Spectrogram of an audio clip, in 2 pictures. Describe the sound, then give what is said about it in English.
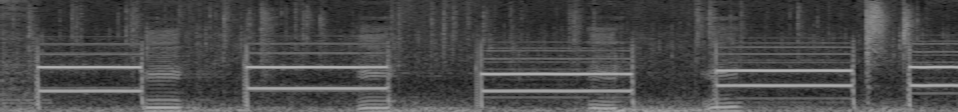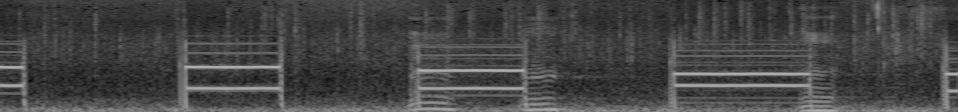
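An old telephone is dialled, giving a series of steady electronic tones at shifting pitches, each lasting about a second and separated by short gaps, over a constant hissing background. “So, let me just ring up the old telephone here. And let's dial the number.”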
